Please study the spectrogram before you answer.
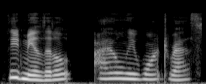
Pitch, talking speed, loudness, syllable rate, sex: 240 Hz, 205 wpm, -17 LUFS, 6.5 syllables/s, female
